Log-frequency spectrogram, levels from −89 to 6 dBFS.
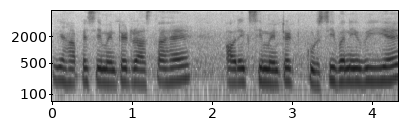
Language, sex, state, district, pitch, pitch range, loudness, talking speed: Hindi, female, Haryana, Rohtak, 195 Hz, 185-200 Hz, -13 LUFS, 165 wpm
